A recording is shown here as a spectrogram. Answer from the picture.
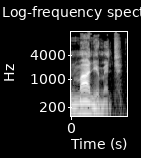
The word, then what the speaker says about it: monument: Pour mot monument, il tombé sur premier syllabe là. The Washington Monument.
